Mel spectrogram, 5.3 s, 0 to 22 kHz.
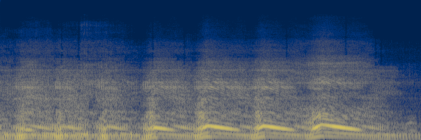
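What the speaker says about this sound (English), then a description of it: "Engine sound. A Krapovich, man." A 2022 KTM RC390 single-cylinder motorcycle with an Akrapovic exhaust revs repeatedly up and down, loud and close, in a rhythmic series of throttle blips over a rumbling idle.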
